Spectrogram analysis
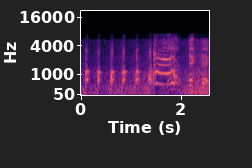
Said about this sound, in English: It's the fucking chicken is all loud.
